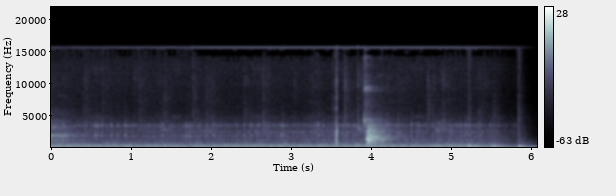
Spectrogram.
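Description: Steady low electrical hum with room tone, broken by a sharp click about three and a half seconds in and a brief noisy burst just after.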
